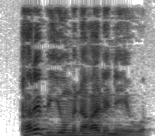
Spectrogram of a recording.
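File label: "Tettamnemt Tom?", Kabyle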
